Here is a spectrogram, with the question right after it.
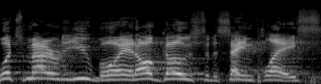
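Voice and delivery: really gruff, rough-edged, loud man's voice. Retelling a man's reply as he mixed food on his plate, Dowdy's gruff voice. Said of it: "Dowdy had this really gruff voice and he said".

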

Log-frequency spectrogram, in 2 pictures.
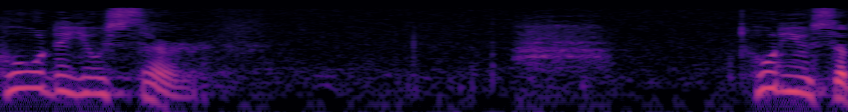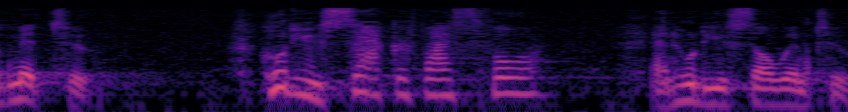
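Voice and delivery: very slow, hushed, each phrase deliberately spaced out. Speaker repeats the four questions to the listeners, saying it real slow. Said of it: "I'm going to say it real slow".

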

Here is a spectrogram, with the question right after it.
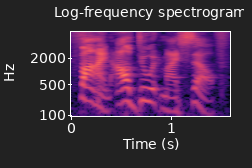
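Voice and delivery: normal talking voice

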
